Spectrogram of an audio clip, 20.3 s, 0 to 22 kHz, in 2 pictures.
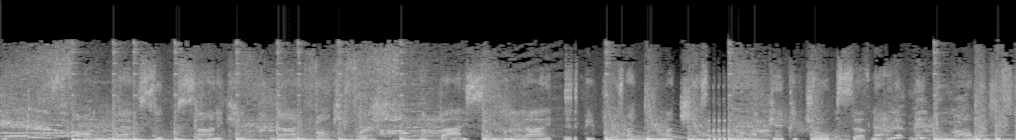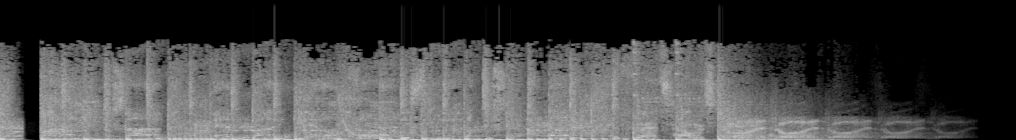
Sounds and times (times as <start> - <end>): Pop music: 0.0 - 19.4.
